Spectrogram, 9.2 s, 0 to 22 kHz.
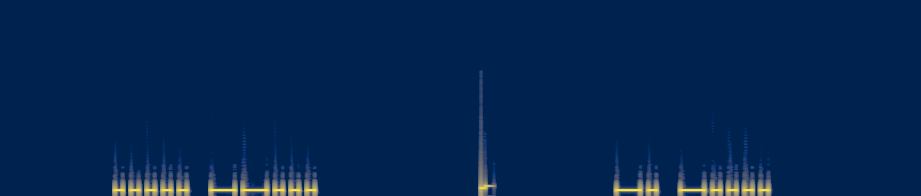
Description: Morse code, heard as a keyed tone, about 15 wpm, 700 Hz. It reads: 5 7 N 6
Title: Common Cut Numbers - 2-Digit 15wpm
